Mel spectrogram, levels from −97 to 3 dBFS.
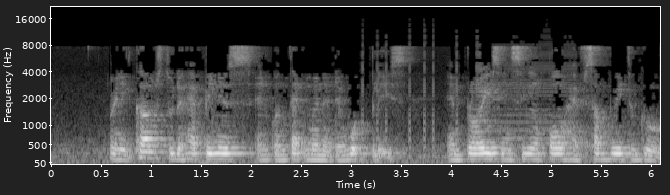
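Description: A speech recording carries two kinds of interference from a nearby 2G handset. From 3.11 to 4.22 s there are GSM signalling bursts: a galloping dit-dit-dit of short 217 Hz buzzes, roughly 15 dB below the speech, as the phone exchanges control traffic and the audio circuit rectifies its radio pulses. A spectrogram shows clusters of vertical broadband stripes, and the waveform shows spiky packets. Then, from 4.25 to 5.26 s, a steady GSM phone buzz takes over, a hard, raspy 217 Hz tone about 24 dB below the speech, consistent with the handset transmitting in bursts 217 times a second during a call. It appears as an unbroken comb of harmonics spaced 217 Hz apart across the spectrogram, and as a regular train of short pulses riding on the waveform.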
